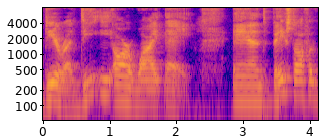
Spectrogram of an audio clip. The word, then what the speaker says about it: Derya: So it's from a company called, I believe it's pronounced Derya, D-E-R-Y-A.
